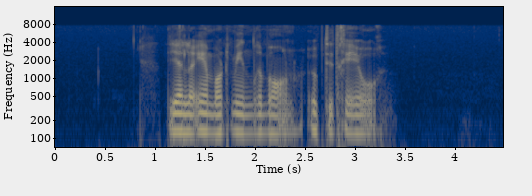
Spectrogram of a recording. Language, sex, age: Swedish, male, 24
